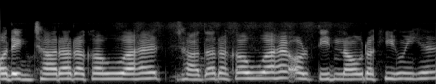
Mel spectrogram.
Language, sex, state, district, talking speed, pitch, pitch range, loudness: Hindi, female, Uttar Pradesh, Jyotiba Phule Nagar, 220 wpm, 255 Hz, 245-265 Hz, -19 LUFS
